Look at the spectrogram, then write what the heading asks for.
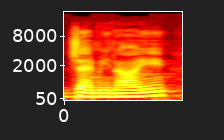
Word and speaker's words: Gemini: ha provato a venderci la sua Gemini che in realtà si legge Gemini che è la sua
